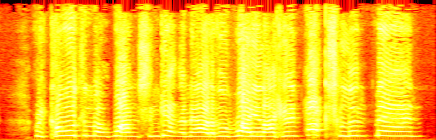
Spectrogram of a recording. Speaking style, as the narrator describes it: cried Miss Pross, still wildly crying

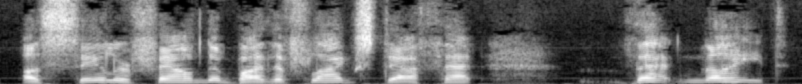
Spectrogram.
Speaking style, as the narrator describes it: sobbed Mrs

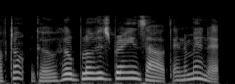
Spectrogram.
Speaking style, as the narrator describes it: cried Vera Lebedev, in a torment of alarm

